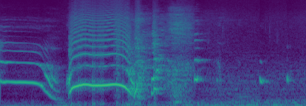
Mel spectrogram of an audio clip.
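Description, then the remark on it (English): A person imitates Cindy's frightened scream at the Grinch: a high squeal that drops in pitch, then a loud, sustained shriek for about a second before it trails off into quiet noise. “And Cindy just screams, seeing this, and the Grinch screams back, like, here, you do Cindy scream it all to the Grinch.”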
